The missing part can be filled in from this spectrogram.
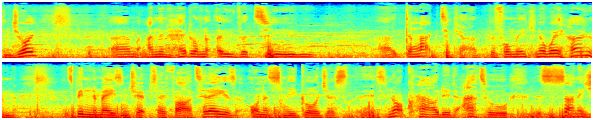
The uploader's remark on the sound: AT THE PARK: Alton Towers. Enjoy the sounds of the park.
